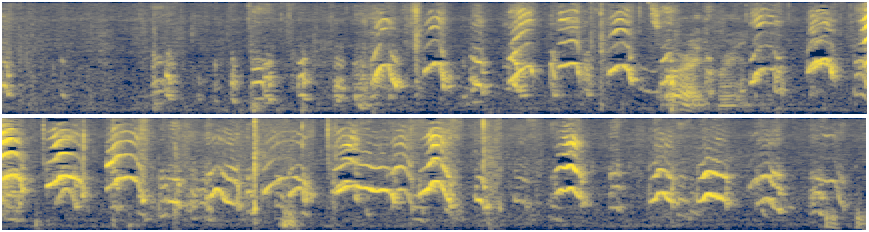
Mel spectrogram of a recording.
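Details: German Shorthaired Pointer puppies whining together: a dense, overlapping chorus of high, arching whimpers and short yelps, several voices at once, rising and falling rapidly throughout with barely a pause.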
